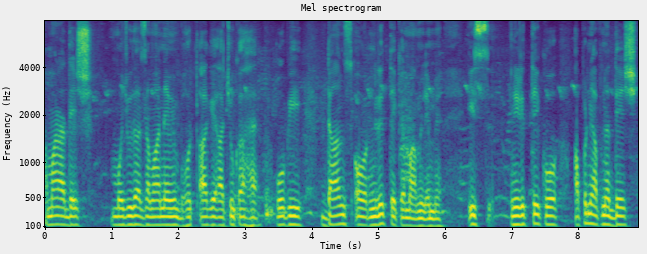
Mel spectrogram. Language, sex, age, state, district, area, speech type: Urdu, male, 18-30, Bihar, Khagaria, rural, spontaneous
